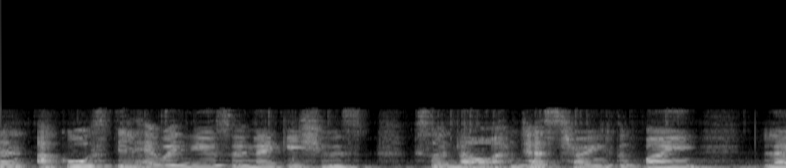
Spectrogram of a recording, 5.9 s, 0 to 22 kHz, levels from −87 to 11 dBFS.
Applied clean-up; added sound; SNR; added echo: neural separator model SepFormer DNS4.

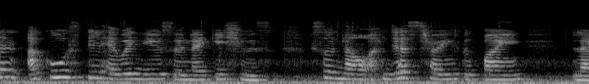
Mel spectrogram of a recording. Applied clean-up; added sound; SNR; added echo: none; Chirp, tweet; 10 dB; reverberation time 0.2 s.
